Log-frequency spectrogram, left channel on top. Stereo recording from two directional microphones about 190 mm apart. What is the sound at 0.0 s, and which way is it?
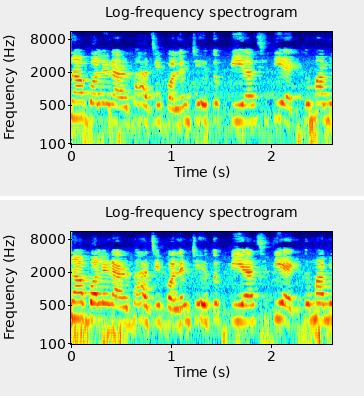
A woman's voice, 15° right (ahead or behind).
